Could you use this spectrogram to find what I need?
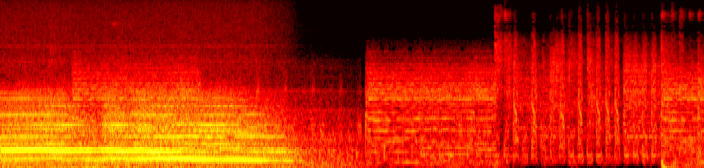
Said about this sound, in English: This led to the invention of the chime horn, imitating the sound of the old steam whistles, making trains sound like trains again.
